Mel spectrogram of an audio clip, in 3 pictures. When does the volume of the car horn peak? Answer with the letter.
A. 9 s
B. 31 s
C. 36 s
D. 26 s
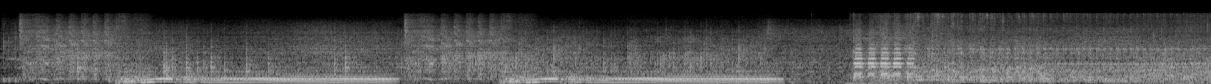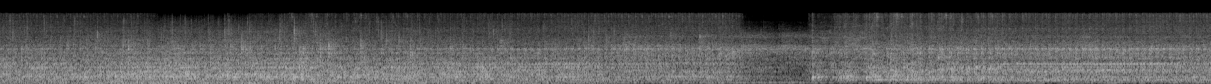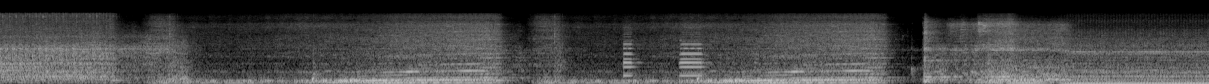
A.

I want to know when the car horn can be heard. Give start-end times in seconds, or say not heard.
8.4-9.2, 30.4-31.8.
